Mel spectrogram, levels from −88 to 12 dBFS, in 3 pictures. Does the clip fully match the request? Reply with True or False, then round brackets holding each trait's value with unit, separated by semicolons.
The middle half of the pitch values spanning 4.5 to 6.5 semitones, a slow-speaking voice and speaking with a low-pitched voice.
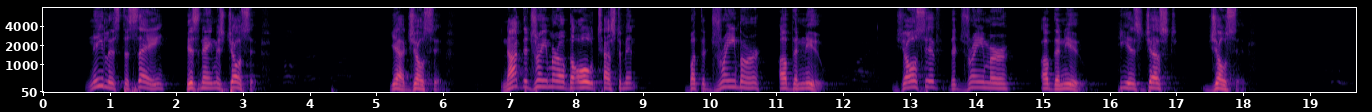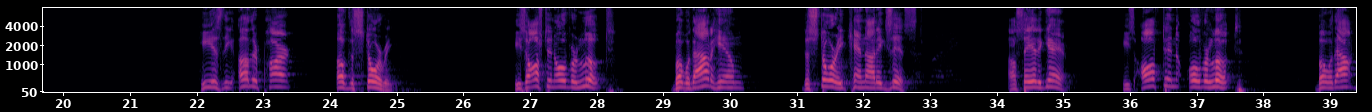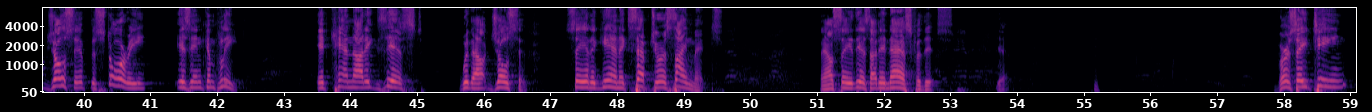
False (5.2 semitones; 85 wpm; 180 Hz)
